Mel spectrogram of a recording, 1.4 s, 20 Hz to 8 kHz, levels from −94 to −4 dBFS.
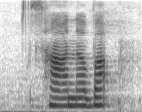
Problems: none marked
